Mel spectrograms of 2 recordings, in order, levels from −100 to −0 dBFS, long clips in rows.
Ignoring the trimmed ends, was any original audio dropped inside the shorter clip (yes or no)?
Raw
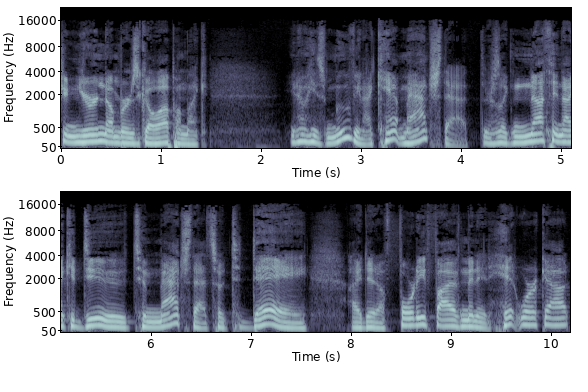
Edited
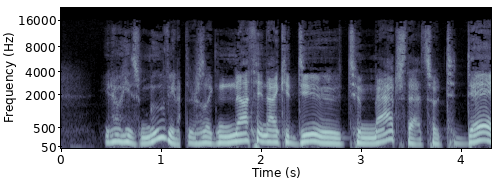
yes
